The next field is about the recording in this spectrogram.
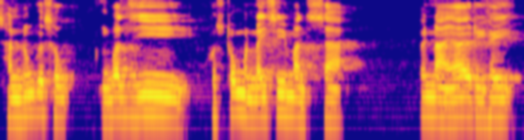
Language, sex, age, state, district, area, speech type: Bodo, female, 60+, Assam, Chirang, rural, spontaneous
